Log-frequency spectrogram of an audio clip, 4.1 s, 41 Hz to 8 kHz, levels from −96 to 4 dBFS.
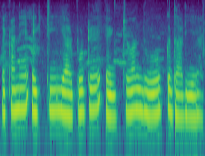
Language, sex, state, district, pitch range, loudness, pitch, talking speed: Bengali, female, Assam, Hailakandi, 170-195 Hz, -14 LUFS, 185 Hz, 100 wpm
